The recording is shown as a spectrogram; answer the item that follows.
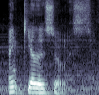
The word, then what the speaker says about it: Ankylosaurus: Ah, thank you for clarifying the pronunciation of this guy. Ankylosaurus.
